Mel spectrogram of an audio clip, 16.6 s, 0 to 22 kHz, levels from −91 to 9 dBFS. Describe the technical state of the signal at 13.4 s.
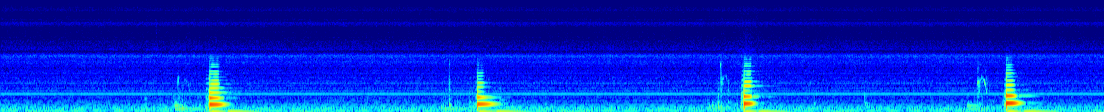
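At 13.4 s the music plays through cleanly, with no dropout, distortion, glitch or other fault in the signal at that moment.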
